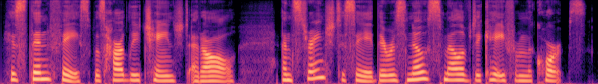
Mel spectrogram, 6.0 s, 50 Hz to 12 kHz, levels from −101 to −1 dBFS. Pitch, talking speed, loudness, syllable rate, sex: 215 Hz, 210 wpm, -20 LUFS, 5.1 syllables/s, female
